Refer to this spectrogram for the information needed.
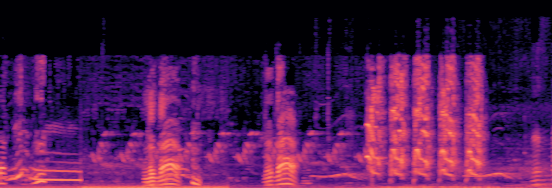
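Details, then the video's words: A parrot mixes level whistled tones with loud, arched squawks and a fast series of harsh, clipped notes toward the end, over a steady low hum. "Parrot Natural Sounds Compilation"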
